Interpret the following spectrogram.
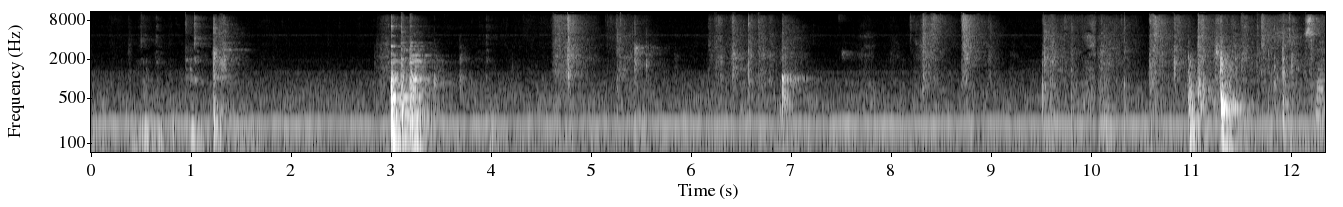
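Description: Scattered clatter and knocks of kitchen containers and utensils being handled and set down on a countertop, the loudest knocks about three seconds in and again near the end, over a steady low hum.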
